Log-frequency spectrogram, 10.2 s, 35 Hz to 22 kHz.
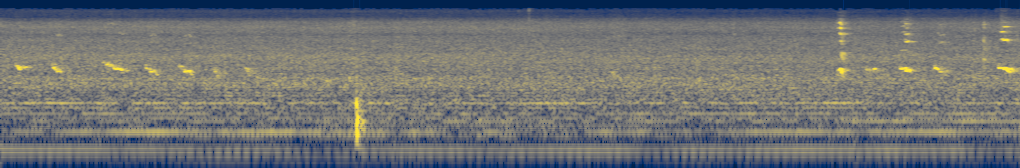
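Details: Female Sheepadoodle puppy, 20 weeks old, gives a run of soft, thin, high whimpers in the first two seconds, then brief clicks and taps near the end, over a steady low fan-like hum indoors.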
